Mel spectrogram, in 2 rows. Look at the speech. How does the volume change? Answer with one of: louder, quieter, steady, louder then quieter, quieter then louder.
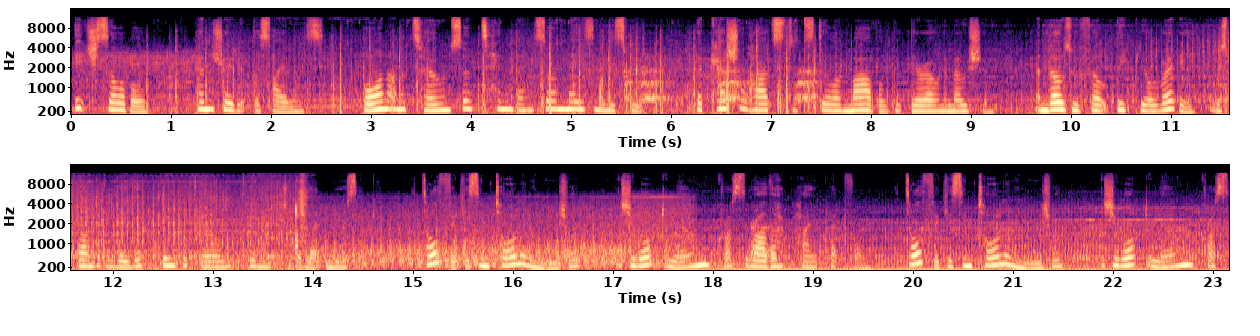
steady.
